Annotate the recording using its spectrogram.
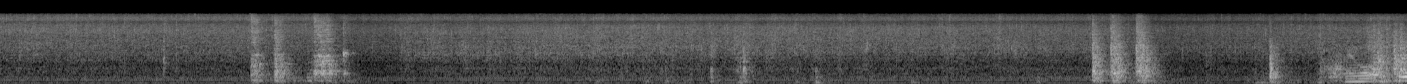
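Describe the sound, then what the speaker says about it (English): Lobster, shrimp and scallops fry in a pan for a seafood bisque, giving a loud, steady sizzle with a few clattering bursts as they are stirred. "Start with my lobster and my shrimp. Add my scallops to the mix too."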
